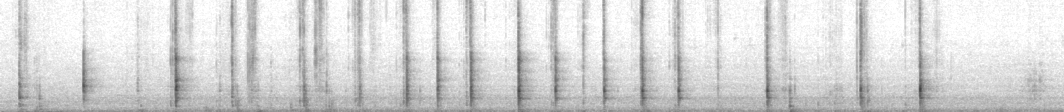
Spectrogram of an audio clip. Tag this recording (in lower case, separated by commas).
home sounds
